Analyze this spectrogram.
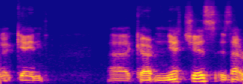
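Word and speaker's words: Geert Nentjes: I'm going to get this pronunciation wrong again. Gertnetjes, is that right? Definitely not. No, Gertnetjes, you've done well there.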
